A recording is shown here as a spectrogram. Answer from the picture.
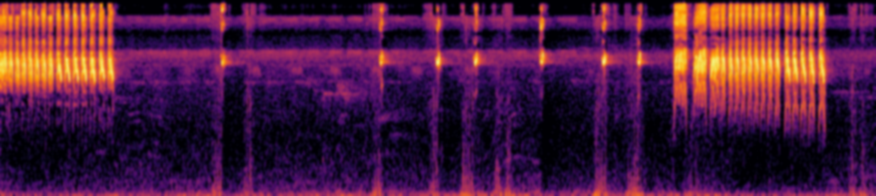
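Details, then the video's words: Sogon, the crimson sunbird, in a recording used to lure and agitate its own kind. Rapid high trills open and close the clip, with thin cuit cuit chips scattered between them. "Pancingan Sogon Agar Bunyi dan Emosi"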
